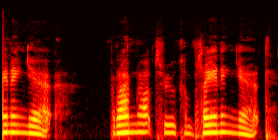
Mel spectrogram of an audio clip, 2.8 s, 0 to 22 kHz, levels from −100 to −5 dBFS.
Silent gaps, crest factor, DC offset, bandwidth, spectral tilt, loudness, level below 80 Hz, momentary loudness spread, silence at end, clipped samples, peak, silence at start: none; 18 dB; under 0.1%; 7.4 kHz; -7.5 dB/octave; -34 LUFS; -68 dBFS; 9 LU; 0.05 s; under 0.1%; -16 dBFS; 0 s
